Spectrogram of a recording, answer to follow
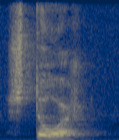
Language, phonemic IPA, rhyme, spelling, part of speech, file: Dutch, /stoːr/, -oːr, stoor, verb, Nl-stoor.ogg
- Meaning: inflection of storen: 1. first-person singular present indicative 2. second-person singular present indicative 3. imperative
